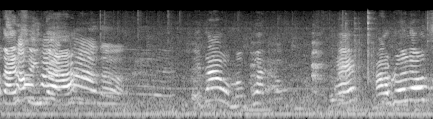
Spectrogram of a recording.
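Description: Young women's high-pitched voices talking and exclaiming excitedly, quieter for a moment about a second in, over a steady low hum.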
